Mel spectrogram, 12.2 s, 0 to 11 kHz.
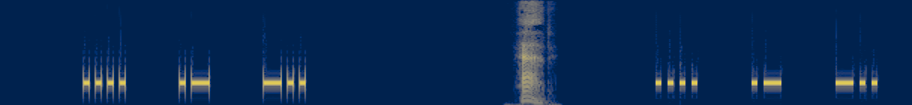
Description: Morse code, heard as a keyed tone, about 15 wpm, spaced as for 8 wpm, 700 Hz. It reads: HAD HAD
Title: 3x Character Spacing - Top 200 Words - 15wpm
